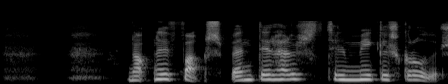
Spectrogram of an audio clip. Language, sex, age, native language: Icelandic, male, 18-19, Icelandic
